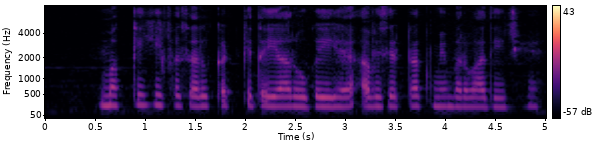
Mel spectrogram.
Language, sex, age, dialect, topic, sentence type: Hindi, female, 31-35, Hindustani Malvi Khadi Boli, agriculture, statement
